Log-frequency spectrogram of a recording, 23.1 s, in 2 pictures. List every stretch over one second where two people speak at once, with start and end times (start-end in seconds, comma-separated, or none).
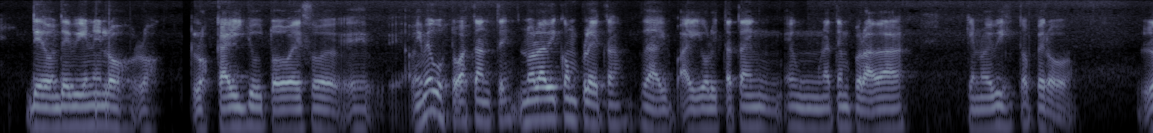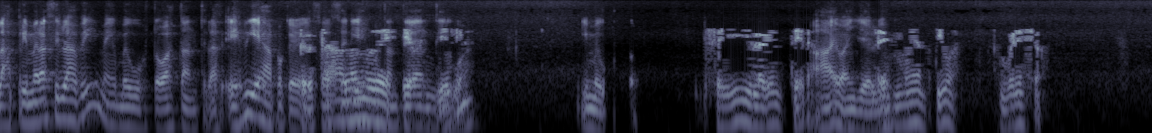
14.5-16.2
